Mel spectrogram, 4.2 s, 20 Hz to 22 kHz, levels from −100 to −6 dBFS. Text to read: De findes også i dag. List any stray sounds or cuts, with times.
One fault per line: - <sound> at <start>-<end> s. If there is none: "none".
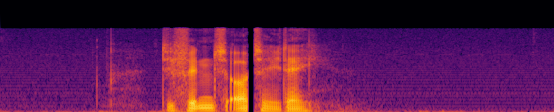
- dropout at 1.9-1.9 s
